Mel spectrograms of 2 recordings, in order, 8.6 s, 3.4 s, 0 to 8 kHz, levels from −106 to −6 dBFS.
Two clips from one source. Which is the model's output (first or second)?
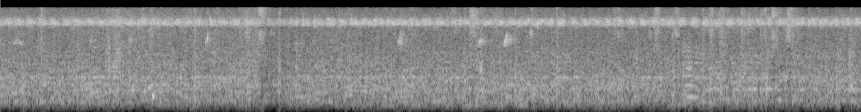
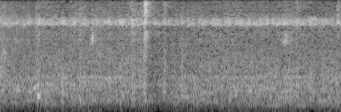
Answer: second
